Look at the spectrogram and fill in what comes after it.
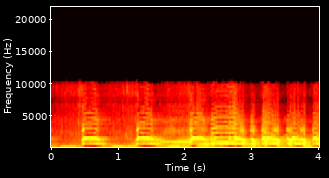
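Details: Howler monkeys calling loudly at the Audubon Zoo in New Orleans, August 2008; a run of throaty, bellowing roars, each lasting under a second, repeated in quick succession with ringing harmonics.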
